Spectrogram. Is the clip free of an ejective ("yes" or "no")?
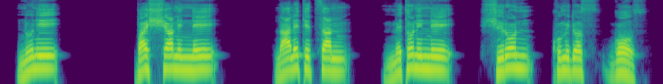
yes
